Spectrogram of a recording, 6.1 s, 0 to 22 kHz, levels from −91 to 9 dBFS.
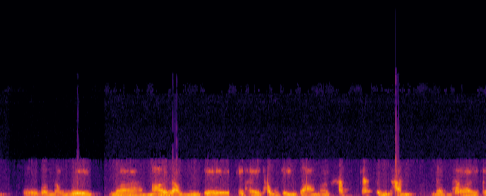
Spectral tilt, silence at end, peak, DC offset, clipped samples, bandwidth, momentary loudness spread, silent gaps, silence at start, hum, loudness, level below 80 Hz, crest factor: -8.5 dB/octave; 0 s; 0 dBFS; under 0.1%; under 0.1%; 6.8 kHz; 9 LU; none; 0 s; none; -17 LUFS; -52 dBFS; 16 dB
